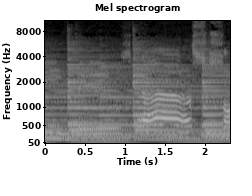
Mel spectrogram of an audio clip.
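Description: Electronic keyboard in a piano-like voice holding a C major chord over E (C/E). A man's voice sings along on a held, wavering note in the second half.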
